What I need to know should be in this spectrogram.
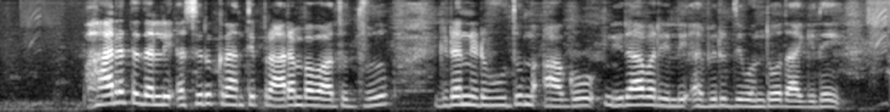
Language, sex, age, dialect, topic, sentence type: Kannada, female, 36-40, Mysore Kannada, agriculture, statement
